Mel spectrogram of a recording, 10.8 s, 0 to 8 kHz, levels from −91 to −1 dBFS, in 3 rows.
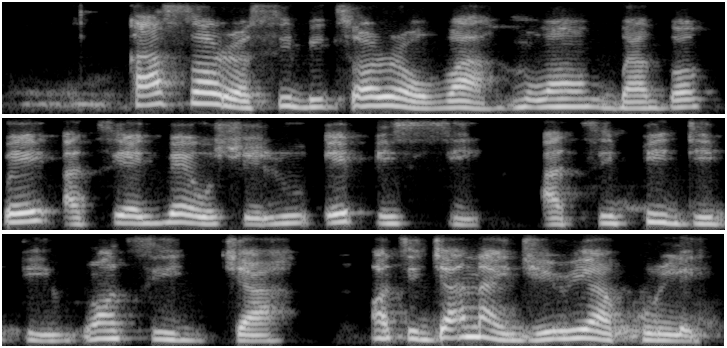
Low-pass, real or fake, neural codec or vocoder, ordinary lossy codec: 7.2 kHz; fake; codec, 16 kHz, 16 kbps, FunCodec, trained on LibriTTS, 50 frames a second; Opus, 32 kbps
